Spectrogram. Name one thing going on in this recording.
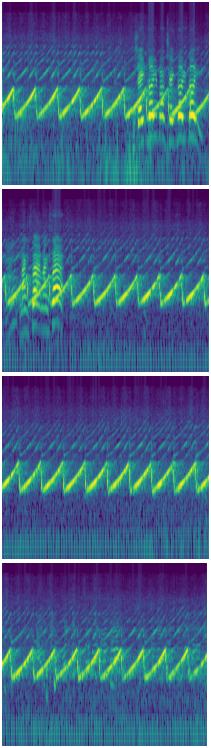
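A police siren wails in a fast, repeating rising yelp.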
